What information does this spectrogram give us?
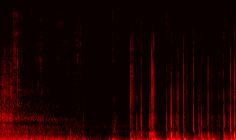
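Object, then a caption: Closed corrugated cardboard box. A medium, hollow, closed corrugated cardboard box is held briefly, giving a soft, low handling rustle. Then long painted nails tap its top panel near the tape in a quick, uneven run of quiet, hollow thuds, each with a short, dry click.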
